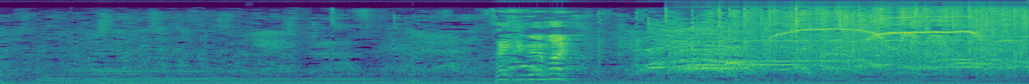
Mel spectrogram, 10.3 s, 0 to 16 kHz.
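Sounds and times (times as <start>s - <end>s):
speech: 5.0s - 5.8s
audience applause for the opening band: 6.4s - 10.2s
cheers: 6.4s - 10.2s
sharp whistles: 7.7s - 10.1s.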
